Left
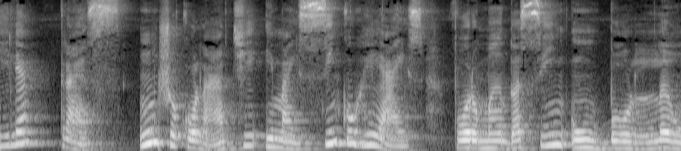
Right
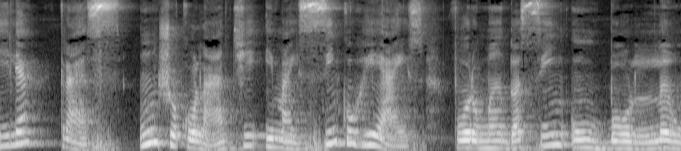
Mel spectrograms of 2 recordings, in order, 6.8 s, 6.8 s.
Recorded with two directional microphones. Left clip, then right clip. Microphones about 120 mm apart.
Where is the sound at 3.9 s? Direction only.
Centre (ahead or behind).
